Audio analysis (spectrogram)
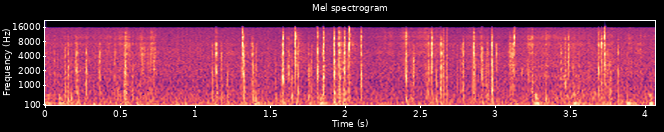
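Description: Fingertips press and crinkle a small, thin, clear printed plastic bank coin bag, empty and lying flat on a ribbed fabric couch. Quick, bright crackling crinkles pop out irregularly over a soft, steady rustle, each snap dying away almost instantly.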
